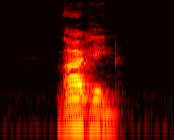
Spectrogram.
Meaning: whither, to where (separable)
- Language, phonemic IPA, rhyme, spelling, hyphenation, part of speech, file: Dutch, /ʋaːrˈɦeːn/, -eːn, waarheen, waar‧heen, adverb, Nl-waarheen.ogg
